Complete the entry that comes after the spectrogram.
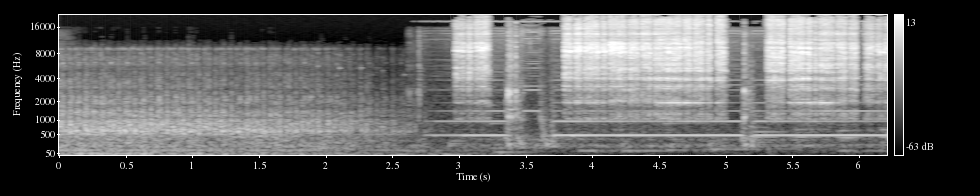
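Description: A printer, set going by the station manager, prints off the first question: a low mechanical rumble gives way to whirring with steady tones, punctuated by sharp clacks and shuttles of the print head, with no talking.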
